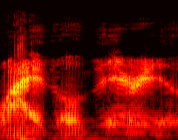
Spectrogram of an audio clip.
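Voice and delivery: very high, lazy, effortless bad villain voice. Mocking fans who barely try the voice: imitating a bad Joker voice. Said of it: "They're not even trying to do the voice".

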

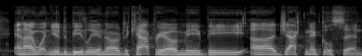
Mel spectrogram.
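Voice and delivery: ordinary talk

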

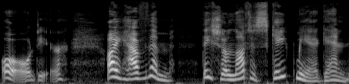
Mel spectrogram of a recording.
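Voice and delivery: loud, malicious, mocking jeer with spiteful laughter. Narrating her words as two children come near, mocking with malicious laughter. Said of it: "she laughed maliciously and said mockingly".

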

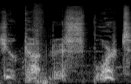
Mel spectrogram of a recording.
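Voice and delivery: soft, hushed, barely voiced whisper. Playing a creature perched over an ally's head, encouraging him: whispering. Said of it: "I just whisper to Lance".

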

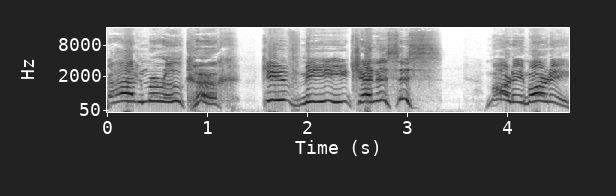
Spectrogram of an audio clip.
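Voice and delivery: weird, very high, shrill, loud, booming drawl. Showing how Klingon voices turn into a weird Christopher Lloyd. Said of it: "a weird, uh, Christopher Lloyd".

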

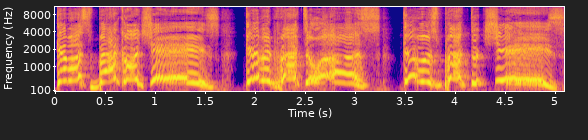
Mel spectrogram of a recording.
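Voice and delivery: angry, furious mob yelling. Voicing an angry mob demanding their cheese back: angry mob yelling. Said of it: "what is this angry mob yelling?".

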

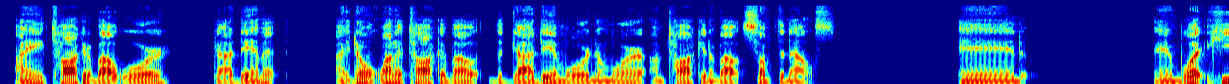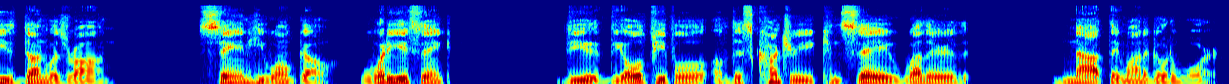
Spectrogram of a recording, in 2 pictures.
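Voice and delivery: plain

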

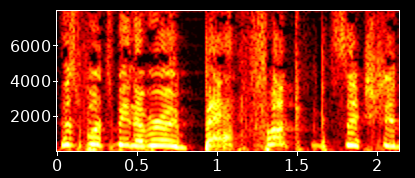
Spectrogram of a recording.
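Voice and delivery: high-pitched ranting, going-off outburst. Retelling a funny TV episode, imitating him going off. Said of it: "he just, like, goes off".

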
